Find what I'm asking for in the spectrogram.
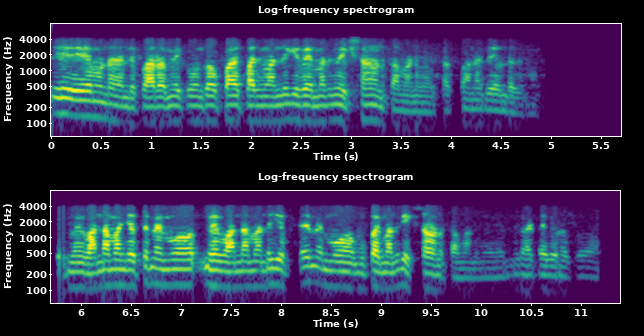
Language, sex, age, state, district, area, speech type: Telugu, male, 45-60, Telangana, Mancherial, rural, conversation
